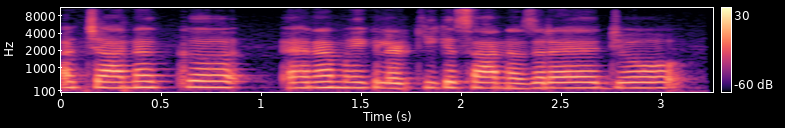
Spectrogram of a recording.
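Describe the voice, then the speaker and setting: A woman's voice: mid-range voice, level tone, takes it slowly, a little mellow, clear, resonant tone. A woman reading an audio novel aloud, often stumbling and correcting herself. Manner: frequent slips and self-corrections.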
